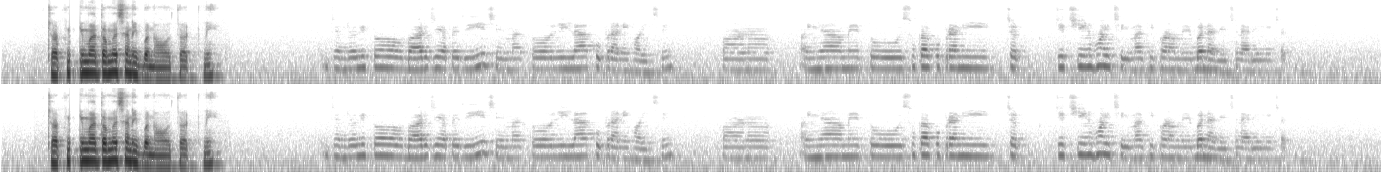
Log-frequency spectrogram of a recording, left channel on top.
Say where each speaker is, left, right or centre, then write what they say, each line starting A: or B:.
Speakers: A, on the right; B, on the right.
A: ચટની માં તમે શેની બનાવો ચટની?
B: જનરલી તો બહાર જે આપણે જઈએ છીએ એમાં તો લીલા કુપરાની હોય છે. પણ અહીંયા અમે તો સૂકા કુપરાની ચટ જે છીણ હોય છે એમાંથી પણ અમે બનાવીએ છીએ નારિયેલની ચટણી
